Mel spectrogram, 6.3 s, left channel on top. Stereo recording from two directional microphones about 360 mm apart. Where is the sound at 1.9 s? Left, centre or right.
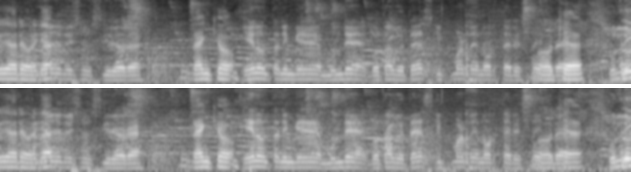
Centre.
